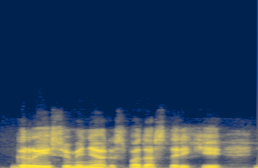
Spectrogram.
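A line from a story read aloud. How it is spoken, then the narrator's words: Indistinct whisper. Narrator (Russian): невнятно шептал Федот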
